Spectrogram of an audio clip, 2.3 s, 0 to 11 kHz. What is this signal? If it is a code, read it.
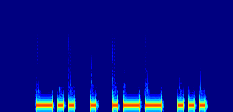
Morse code, heard as a keyed tone, about 21 wpm, 700 Hz. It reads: DEWS
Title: Four Challenging Letter-Number Combinations 22wpm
